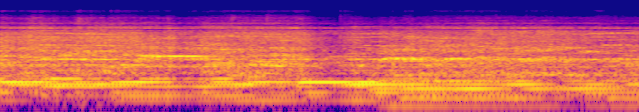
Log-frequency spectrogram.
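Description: Live church worship music: a woman's voice singing over instrumental accompaniment in a large hall, with a low bass coming in about four seconds in.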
